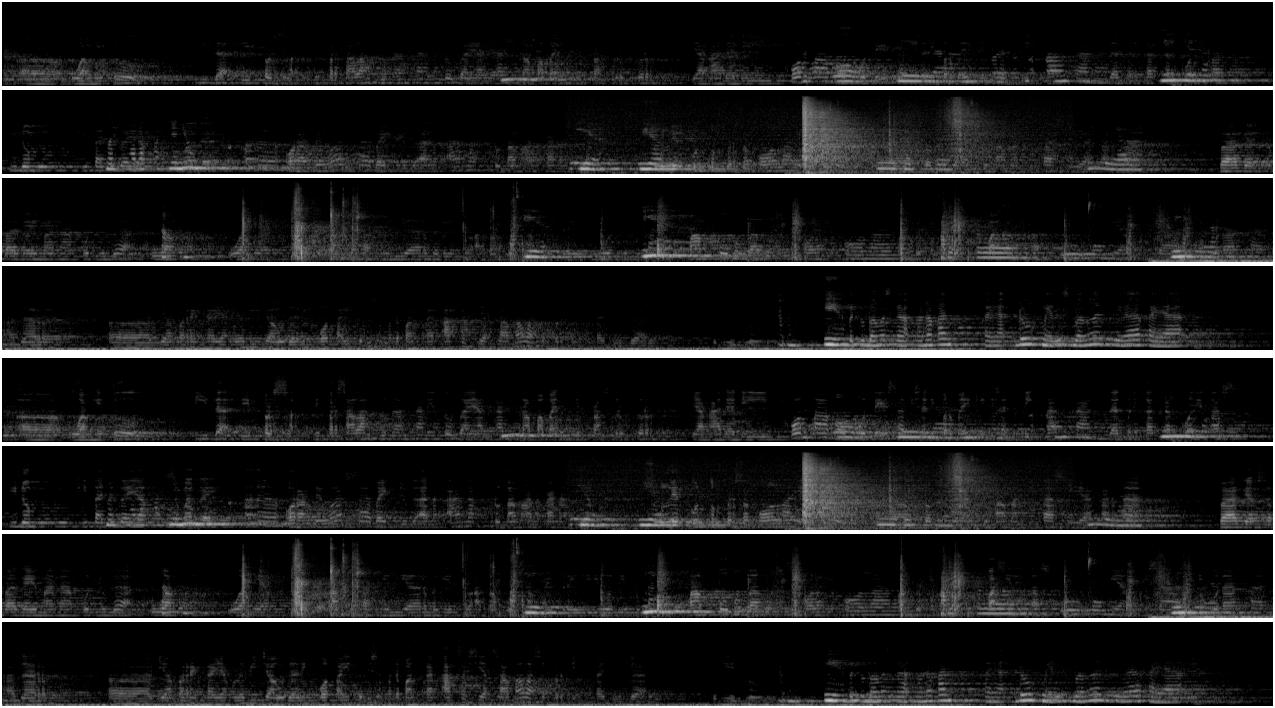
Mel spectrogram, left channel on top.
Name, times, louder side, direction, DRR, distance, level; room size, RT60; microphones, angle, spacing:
voice 1, 0.0-1.4 1.9-12.4 12.7-13.0 13.5-14.9 15.1-17.4 17.8-18.6 19.1-21.1 21.4-24.1 24.9-27.4 27.7-32.0 32.3-34.9 35.3-37.2 37.5-38.6 38.9-43.8 44.1-44.6 45.2-45.8 50.0-50.1, right 1 dB, 45° right, 0 dB, 3.4 m, -47 dB
voice 2, 5.0-5.4 8.3-8.6 9.0-10.0 10.4-10.9 11.6-12.1 13.7-14.8 15.1-15.4 18.4-18.7 19.1-19.3 21.5-22.2 23.6-24.1 30.6-30.9 31.8-32.3 34.9-35.6 37.1-37.6 46.0-47.6 48.0-49.9, left 1 dB, 55° left, 4 dB, 1.5 m, -33 dB
sound 1, 18.3-23.4, equal, 5° left, 3.0 m, -36 dB
sound 2, 27.8-29.2 29.5-30.8 31.1-32.4 32.7-38.1, right 2 dB, 10° right, 0.7 m, -42 dB
sound 3, 36.9-47.8, right 1 dB, 75° right, 1.7 m, -42 dB
29.0 x 18.0 x 9.8 m, 2.4 s
head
